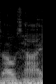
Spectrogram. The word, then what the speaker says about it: Otay: It's Otay. It's spelled the same way.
